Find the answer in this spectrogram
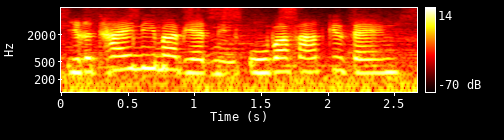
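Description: High-voiced ceremonious announcer. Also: female voice, steady tone, moderate pace, sharp tone, faint music behind. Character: official announcer of the Kaiser's travel society. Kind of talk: radio play announcements.

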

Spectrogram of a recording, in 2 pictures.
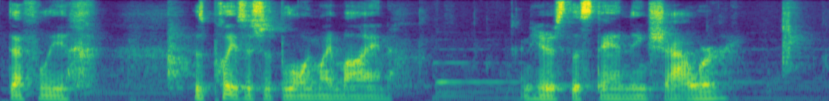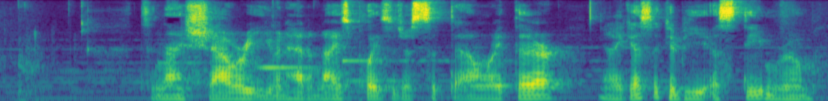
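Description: A man's voice: low voice, flat delivery, normal speed, long pauses, darkish tone, soft background music. A man casually narrating as he walks through an abandoned mansion, easily impressed and full of fillers, recorded on a camera mic indoors. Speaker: urban explorer vlogger.

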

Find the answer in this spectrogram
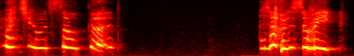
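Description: A woman's voice: very high-pitched, extremely slow, a little mellow, heavily acted. An actress playing a distraught, grieving young woman in an old-time radio horror play, fragile and imploring. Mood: sobbing grief. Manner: melodramatic, plaintive, imploring. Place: home recording, live remote video call.

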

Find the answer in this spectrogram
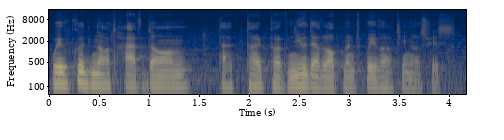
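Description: Middle-aged male executive, dark relaxed timbre, interview delivery for a company film. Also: on the low side, normal speed, faint music behind. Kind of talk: corporate video interview.

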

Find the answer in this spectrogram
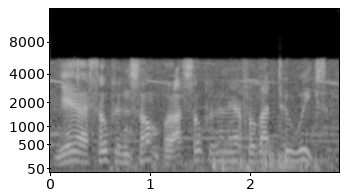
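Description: A man's voice: fairly high pitch, very fast, muffled recording, over music. An older man chatting casually outdoors, picked up by someone else's handheld camera. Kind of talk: casual chat. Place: outdoors at the open door of a van. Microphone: handheld camera held by someone else.

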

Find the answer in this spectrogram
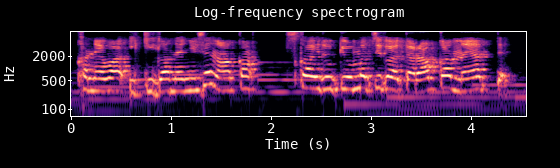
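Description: An actress playing an earnest, caring young daughter who is wise with money, with a Kansai accent. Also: female voice, high voice, fairly even intonation, normal speed, close to an everyday voice. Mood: earnest, pleading. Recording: echoing, with clear music behind.

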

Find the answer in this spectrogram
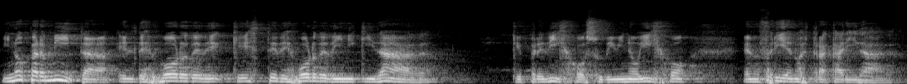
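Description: A priest preaching a sermon at Mass, slow and emphatic, stressing key words. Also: male voice, mid-range voice, darkish tone, muffled recording. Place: church. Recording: roomy church with long reverb.

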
